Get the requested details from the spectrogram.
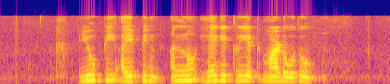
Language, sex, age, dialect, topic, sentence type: Kannada, female, 25-30, Coastal/Dakshin, banking, question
